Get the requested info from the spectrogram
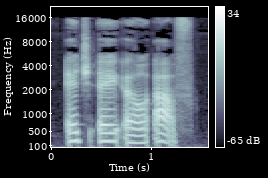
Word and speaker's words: half: 那如果是一半而已，一半大的话，就是 half the size of half h a l f。记得 l 不发音，所以是 half。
